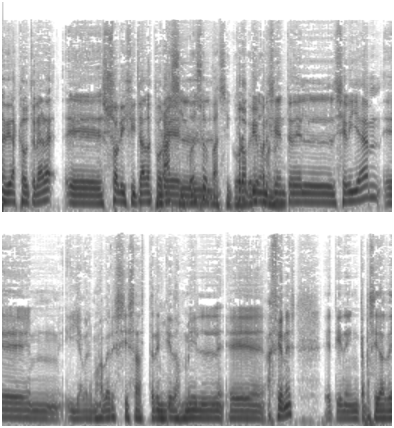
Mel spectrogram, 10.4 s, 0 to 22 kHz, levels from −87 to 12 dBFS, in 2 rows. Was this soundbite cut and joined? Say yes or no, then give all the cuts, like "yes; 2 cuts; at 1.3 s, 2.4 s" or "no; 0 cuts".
no; 0 cuts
